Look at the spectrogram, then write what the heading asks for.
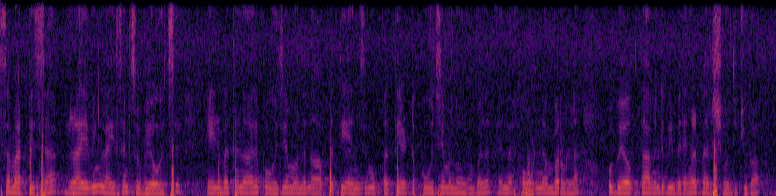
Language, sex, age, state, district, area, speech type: Malayalam, female, 18-30, Kerala, Alappuzha, rural, read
